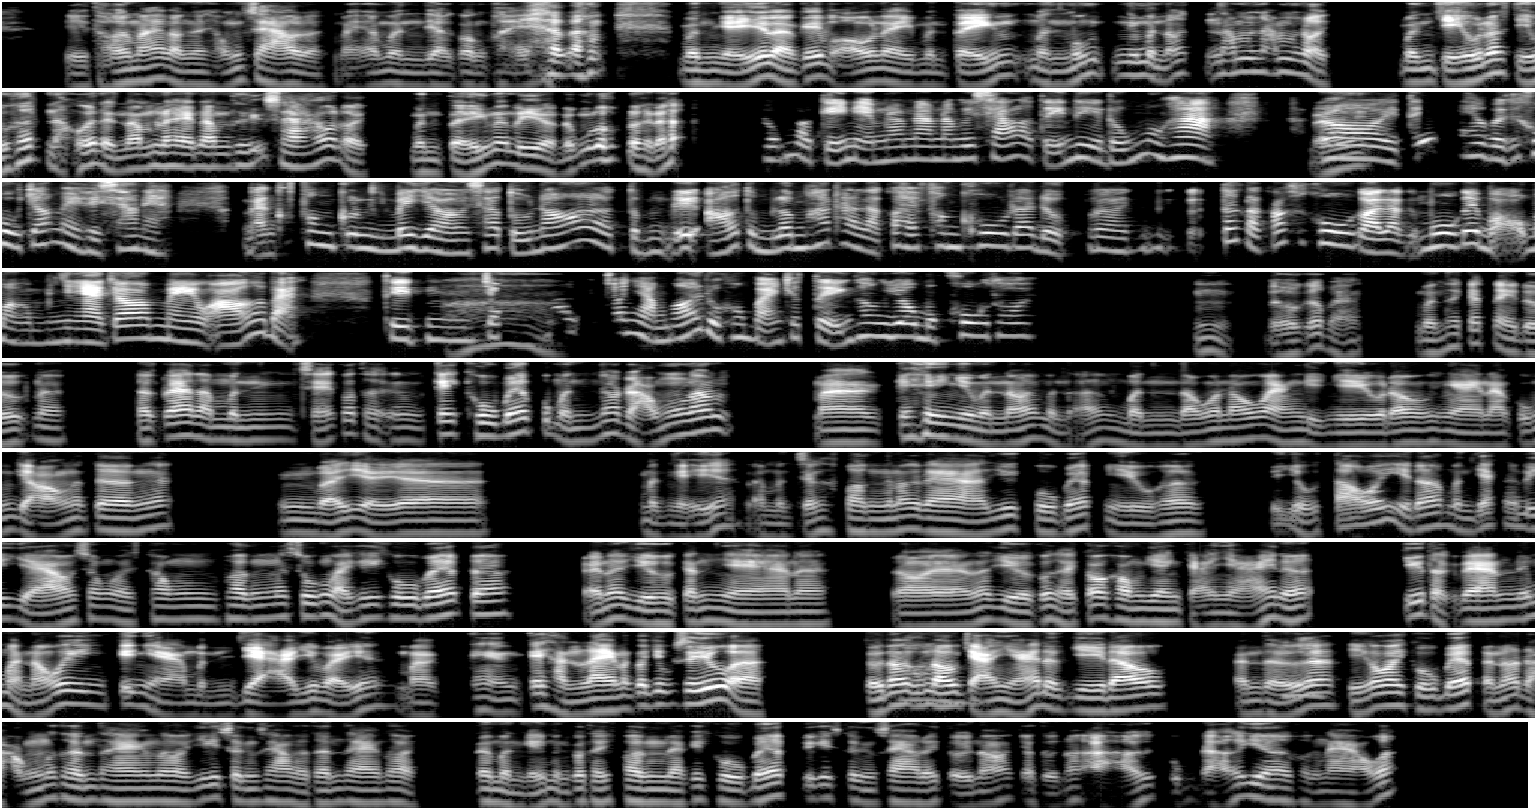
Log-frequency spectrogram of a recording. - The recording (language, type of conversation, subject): Vietnamese, advice, Làm sao để giữ nhà luôn gọn gàng lâu dài?
- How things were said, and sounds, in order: laughing while speaking: "khỏe lắm"; other background noise; laughing while speaking: "năm nay năm thứ sáu … lúc rồi đó"; tapping; other noise; laughing while speaking: "cái"; "một" said as "ân"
